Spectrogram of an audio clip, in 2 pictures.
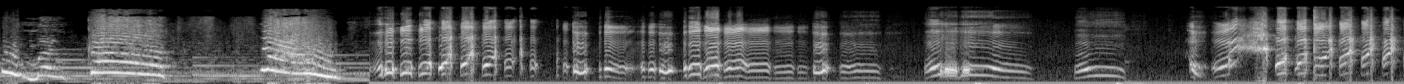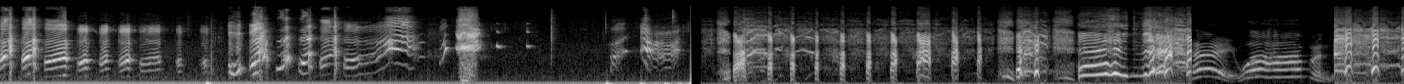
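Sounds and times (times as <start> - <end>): person laughing hard: 3.7 - 11.3, 21.2 - 26.0, 27.4 - 28.0
steady low hum: 3.7 - 26.0.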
